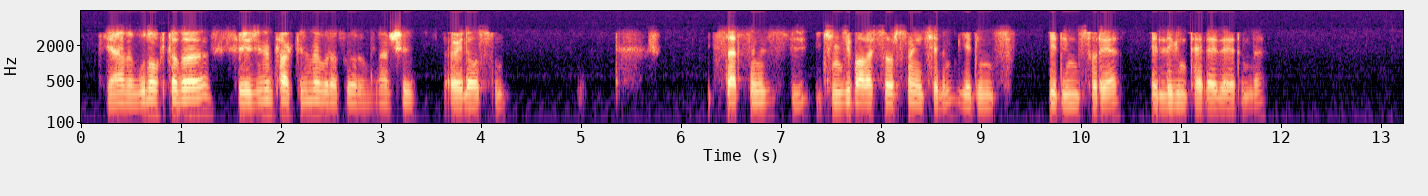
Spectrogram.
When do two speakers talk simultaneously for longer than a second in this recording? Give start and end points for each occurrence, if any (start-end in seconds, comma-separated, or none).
none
